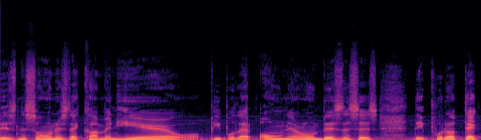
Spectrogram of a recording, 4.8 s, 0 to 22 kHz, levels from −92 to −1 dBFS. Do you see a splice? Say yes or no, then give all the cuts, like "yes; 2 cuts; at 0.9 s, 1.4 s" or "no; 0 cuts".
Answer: no; 0 cuts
